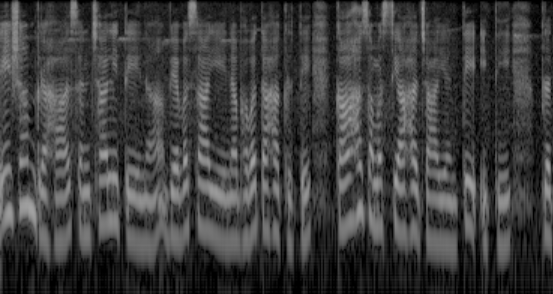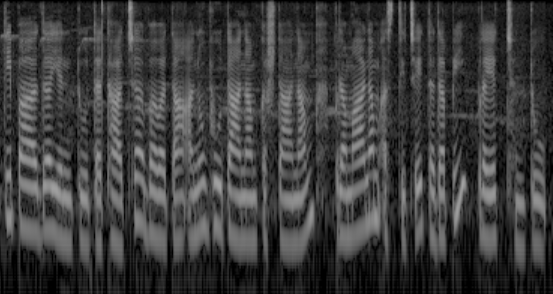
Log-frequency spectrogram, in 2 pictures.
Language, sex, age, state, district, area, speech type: Sanskrit, female, 18-30, Karnataka, Belgaum, urban, read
